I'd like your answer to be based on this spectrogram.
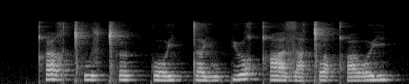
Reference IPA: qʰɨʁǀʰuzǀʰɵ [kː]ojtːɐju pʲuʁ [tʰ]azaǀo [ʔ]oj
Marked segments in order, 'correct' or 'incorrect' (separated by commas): correct, incorrect, incorrect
